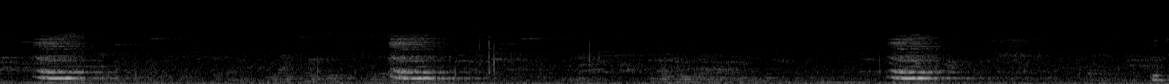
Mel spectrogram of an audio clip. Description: We noticed this weird noise coming from one of our panda enclosures...what we found was our panda fast asleep and snoring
